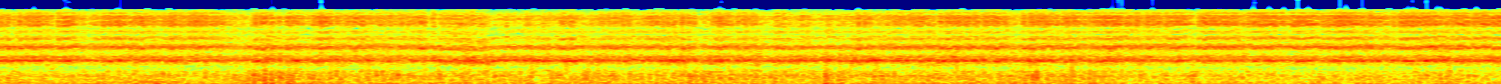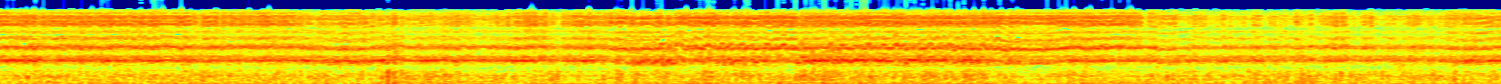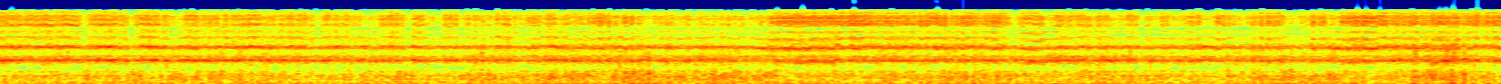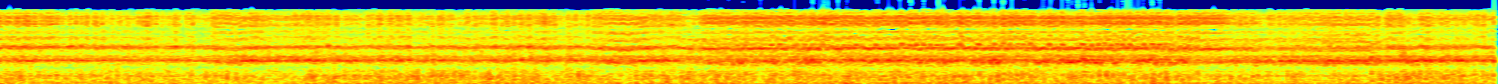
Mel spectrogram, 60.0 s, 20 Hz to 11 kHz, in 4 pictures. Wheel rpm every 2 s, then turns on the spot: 240, 240, 230, 240, 230, 230, 230, 230, 230, 230, 220, 200, 200, 230, 230, 230, 230, 230, 230, 230, 230, 230, 230, 230, 230, 230, 200, 190, 200, 220.
none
